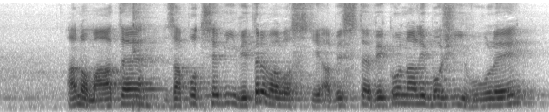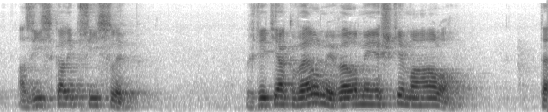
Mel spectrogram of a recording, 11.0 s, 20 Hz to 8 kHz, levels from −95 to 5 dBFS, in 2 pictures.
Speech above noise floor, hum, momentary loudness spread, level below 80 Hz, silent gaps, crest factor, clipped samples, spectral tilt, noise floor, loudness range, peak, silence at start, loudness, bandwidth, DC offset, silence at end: 39 dB; none; 10 LU; -64 dBFS; none; 18 dB; under 0.1%; -6 dB/octave; -58 dBFS; 5 LU; -2 dBFS; 0.7 s; -20 LUFS; 7.6 kHz; under 0.1%; 0 s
